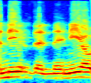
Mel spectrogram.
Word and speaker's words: NIO: This is the how you pronounce it? NIO. It's the Neo EP9.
